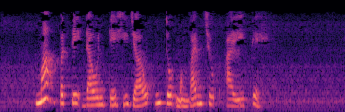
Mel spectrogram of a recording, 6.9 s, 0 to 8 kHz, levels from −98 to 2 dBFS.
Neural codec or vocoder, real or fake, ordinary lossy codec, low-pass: codec, 16 kHz, 8 kbps, FunCodec, trained on LibriTTS, 25 frames a second; fake; MP3, 24 kbps; 7.2 kHz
